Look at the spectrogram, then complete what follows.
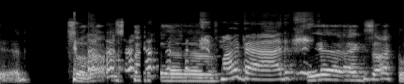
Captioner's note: laughs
